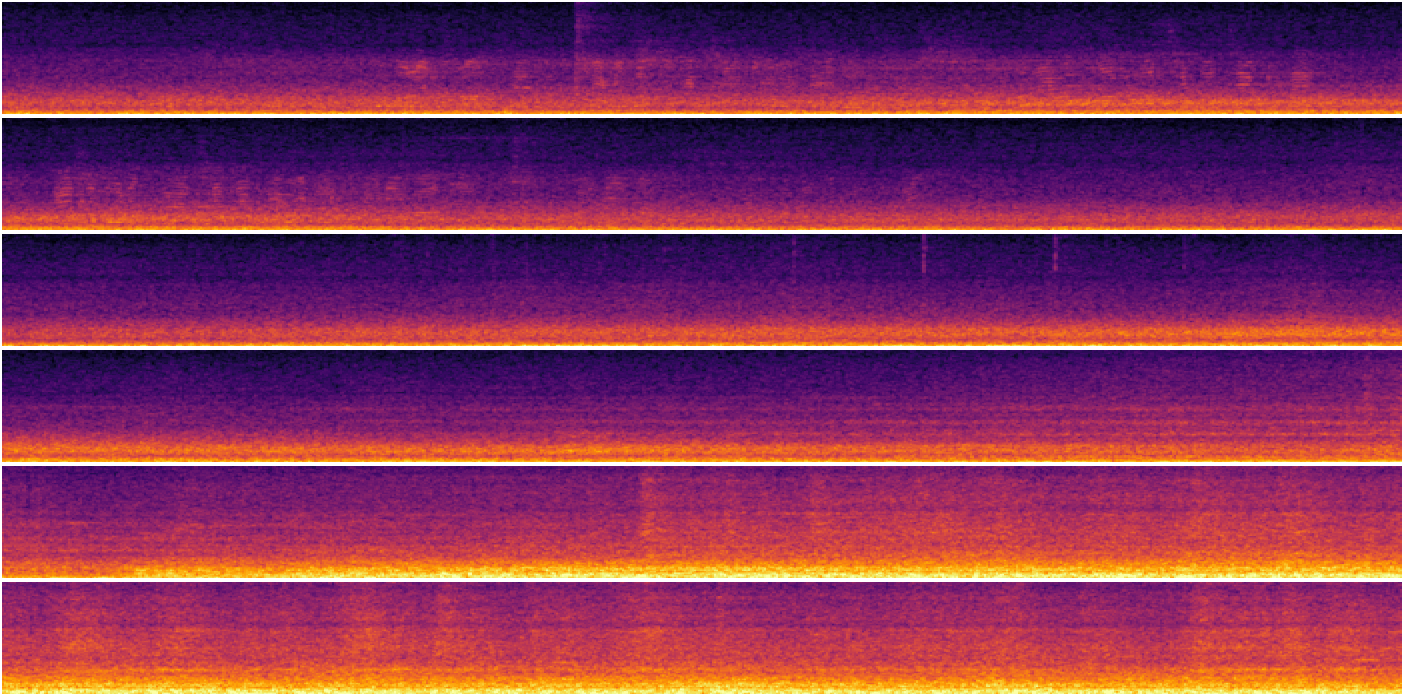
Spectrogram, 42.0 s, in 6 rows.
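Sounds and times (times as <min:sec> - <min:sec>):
train wheels rolling on rail: 0:23.2 - 0:42.0.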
